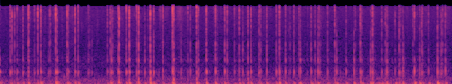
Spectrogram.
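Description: Long nails tap rapidly and continuously on the glossy paper cover of a small, solid paperback Naruto manga volume held upright. The taps are quick, dry clicks over a soft low thud, each dying away almost instantly.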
